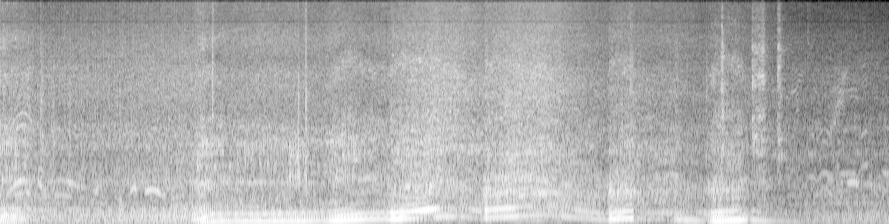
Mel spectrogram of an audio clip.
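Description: An engine revs hard, rising and falling in pitch.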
